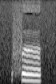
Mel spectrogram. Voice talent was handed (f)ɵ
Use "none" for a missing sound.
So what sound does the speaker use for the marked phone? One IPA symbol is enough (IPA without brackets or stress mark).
f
